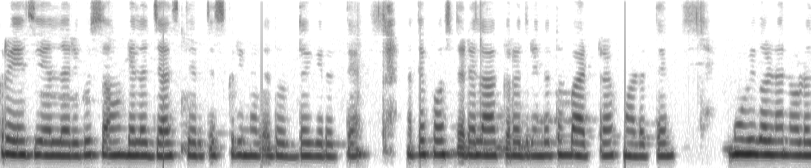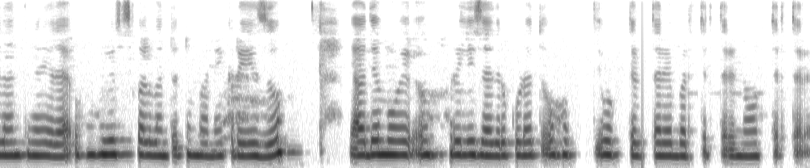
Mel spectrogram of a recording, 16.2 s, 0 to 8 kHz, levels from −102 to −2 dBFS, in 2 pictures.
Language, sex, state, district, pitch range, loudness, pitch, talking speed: Kannada, female, Karnataka, Chamarajanagar, 230-250 Hz, -31 LUFS, 235 Hz, 125 wpm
